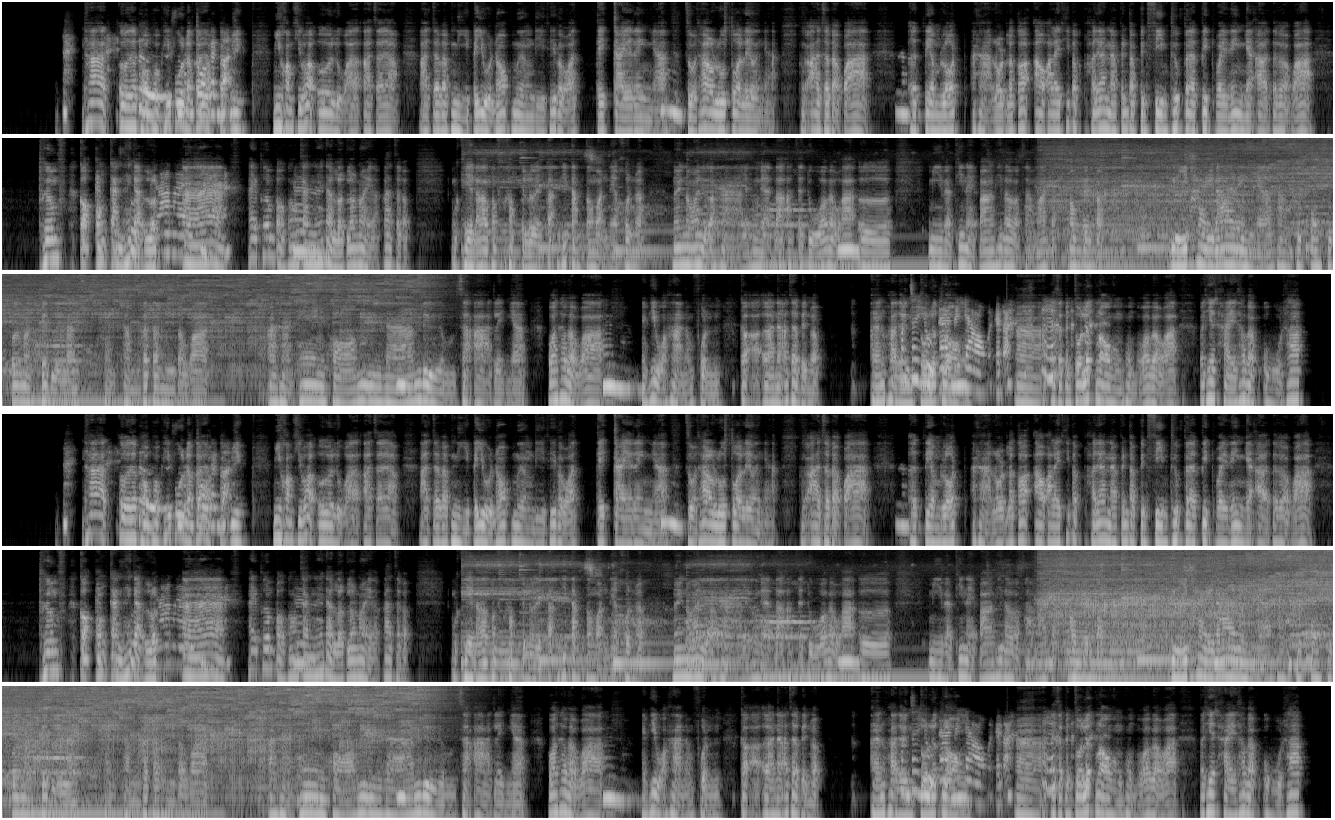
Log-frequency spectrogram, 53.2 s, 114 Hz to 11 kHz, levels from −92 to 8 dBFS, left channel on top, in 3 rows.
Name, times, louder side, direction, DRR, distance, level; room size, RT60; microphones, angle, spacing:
voice 1, 1.1-2.8 3.0-3.2 3.6-7.7 7.9-11.8 12.1-17.5 18.2-19.9 20.1-23.4 23.7-26.3 26.7-33.0 33.3-38.3 39.0-42.5 42.8-43.5 44.0-45.1 45.3-46.4 47.1-48.4 49.0-52.8, left 1 dB, 20° left, 0.9 m, -26 dB
voice 2, 1.8-3.1 8.8-9.1 11.9-12.2 18.8-19.1 19.5-20.8 21.6-22.1 28.9-29.2 33.0-33.1 35.1-35.2 40.7-41.0 43.5-44.1 47.5-49.6 49.9-50.0, left 3 dB, 80° left, 0.7 m, -25 dB
Acoustic guitar, 23.9-30.5 30.9-38.5 38.9-39.9, right 6 dB, 85° right, 0.5 m, -33 dB
sound 1, 31.5-41.7, right 8 dB, 35° right, 0.3 m, -30 dB
2.8 x 2.3 x 2.4 m
head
